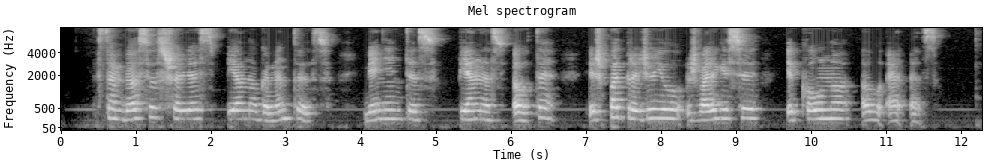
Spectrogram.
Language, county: Lithuanian, Klaipėda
